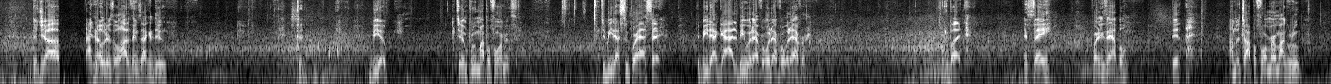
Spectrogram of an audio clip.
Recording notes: Me Walking Talking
